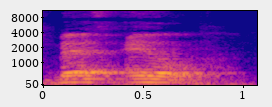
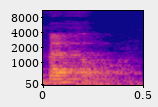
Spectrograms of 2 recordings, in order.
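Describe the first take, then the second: First: It is said in its original two-part form. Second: It is said as the familiar English name. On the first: "but it's Beth El" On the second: "we would pronounce it Bethel"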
